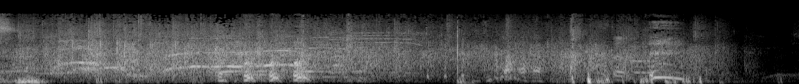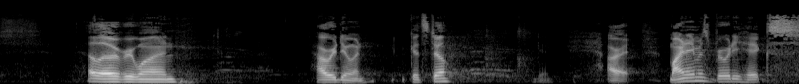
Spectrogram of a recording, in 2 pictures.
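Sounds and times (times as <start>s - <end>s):
audience applause at a church youth camp service welcoming a young speaker: 0.0s - 7.6s
people laughing: 4.3s - 7.2s
speech: 8.9s - 9.9s, 11.2s - 12.6s, 14.1s - 15.9s.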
